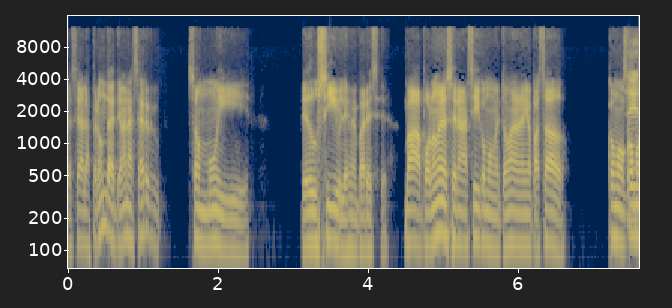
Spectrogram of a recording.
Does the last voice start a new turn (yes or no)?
yes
